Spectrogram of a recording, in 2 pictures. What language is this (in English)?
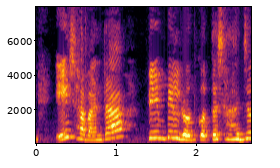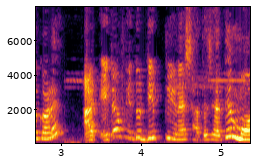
Bangla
